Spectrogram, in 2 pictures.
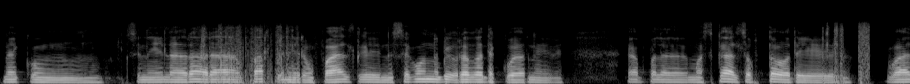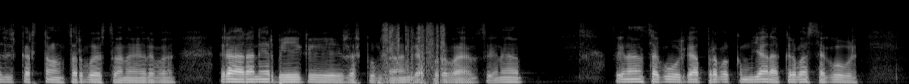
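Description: Speech with loose connector crackle in three irregular bursts, from 2.01 to 2.98 s, 8.23 to 8.69 s and 12.93 to 13.54 s. A worn contact is making and breaking, chopping the signal into scratchy crackle. Unlike steady digital clicks or dropouts, the bursts are uneven in spacing and texture. The band stops near 7.5 kHz with light wideband-codec character, consistent with AMR-WB at a mid rate such as 15.85 kbit/s.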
